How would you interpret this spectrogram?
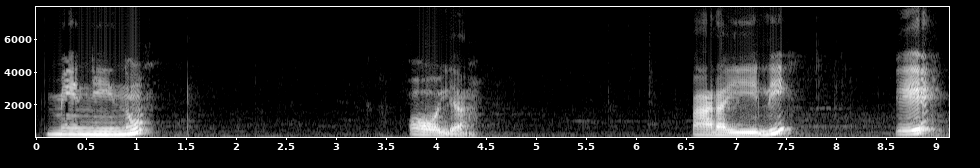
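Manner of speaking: word by word, long pauses between; each word stretched and left hanging; slow dictation. Shown as a demonstration. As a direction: dictate slowly to children copying. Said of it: "teacher dictating while writing on board".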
